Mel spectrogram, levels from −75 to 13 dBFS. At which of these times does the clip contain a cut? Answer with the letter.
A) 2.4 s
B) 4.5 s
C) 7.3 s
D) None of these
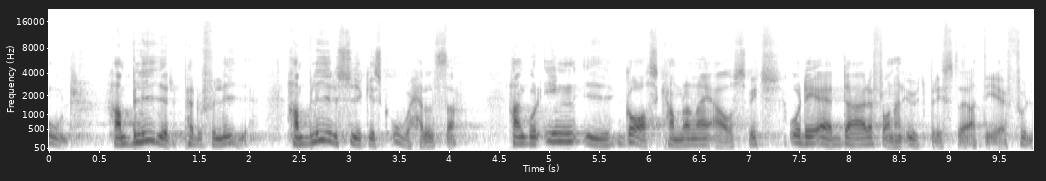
C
